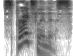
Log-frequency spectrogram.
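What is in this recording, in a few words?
"sprightliness", English, British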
